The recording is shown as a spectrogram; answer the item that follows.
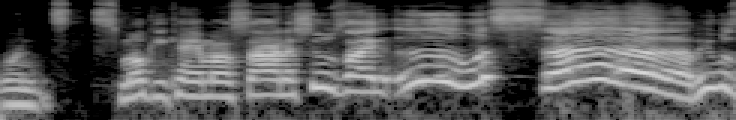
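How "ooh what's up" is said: high voice, drawn out with rising pitch. Quoting a line from the movie Friday: imitating the girl from Friday. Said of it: "You sound like the girl from Friday".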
